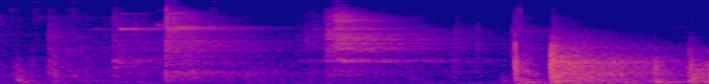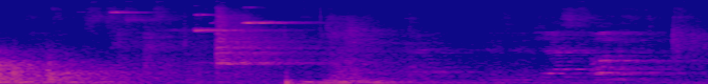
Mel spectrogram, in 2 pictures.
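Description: Real tennis balls being hit and bouncing off the court's floor and walls: a series of sharp knocks, each ringing on in the hall's echo, the loudest two close together about four seconds in.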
